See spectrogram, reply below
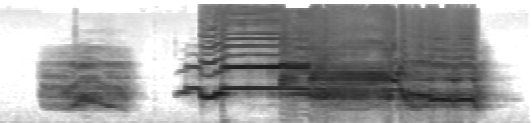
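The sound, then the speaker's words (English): A bull's courting bugle that mimics the sound of another bull with cows: a short low moaning note, a brief pause, then a loud call that slides up into a high, piercing whistle and breaks into a long, raspy scream before cutting off. “And it's a courting bugle. Basically, you're basically mimicking the sound of being another bull with cows.”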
